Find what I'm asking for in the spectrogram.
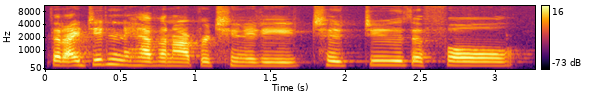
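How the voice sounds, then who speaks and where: Interview guest: woman counselor, steady mid-pitch, patient explainer. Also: normal speed. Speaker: college counselor and business owner. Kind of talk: interview answers.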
